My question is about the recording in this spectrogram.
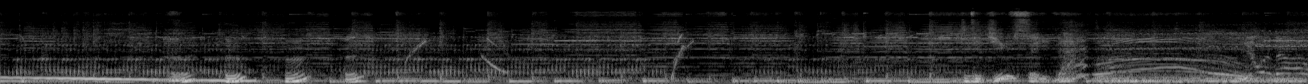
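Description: Animated trailer soundtrack played through computer speakers: music with a steady low beat and cartoon sound effects, opening with a long falling tone and with several swooping rise-and-fall sounds near the end.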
